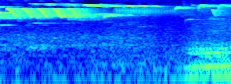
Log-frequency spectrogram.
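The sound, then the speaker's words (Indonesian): Birds chirp on a house terrace in quick, high-pitched repeated trills, steady, while a soft low rumble rises near the end. No one speaks. “tentang manusia, tentang semesta dan seisinya, tentang awan, bunga, matahari, hujan, atau kicau burung di beranda teras rumah.”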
